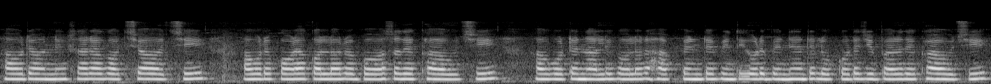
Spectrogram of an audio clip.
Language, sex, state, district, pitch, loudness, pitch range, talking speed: Odia, female, Odisha, Nuapada, 245 Hz, -12 LUFS, 245-250 Hz, 180 wpm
